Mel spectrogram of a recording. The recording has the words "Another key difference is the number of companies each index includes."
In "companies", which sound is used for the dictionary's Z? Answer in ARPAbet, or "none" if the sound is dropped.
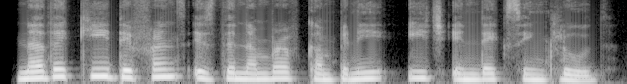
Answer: none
